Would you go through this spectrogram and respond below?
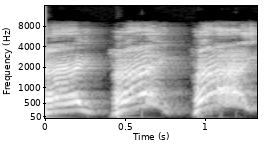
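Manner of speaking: very high-pitched barmaid holler, shouted. Voicing a barmaid who rushes off to stop two people fighting: barmaid shouting to break up a fight. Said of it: "As she rushes off to, um, stop two people from fighting".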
